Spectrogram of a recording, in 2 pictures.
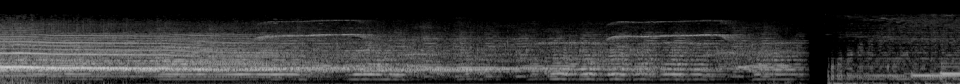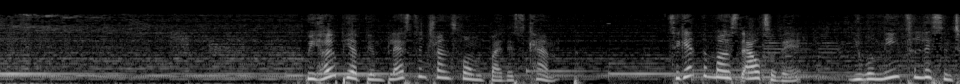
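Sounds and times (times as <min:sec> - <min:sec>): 
crowd shouting and cheering in praise to the Lord at a camp gathering: 0:00.0 - 0:08.1
speech: 0:12.7 - 0:15.3, 0:16.4 - 0:19.1.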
